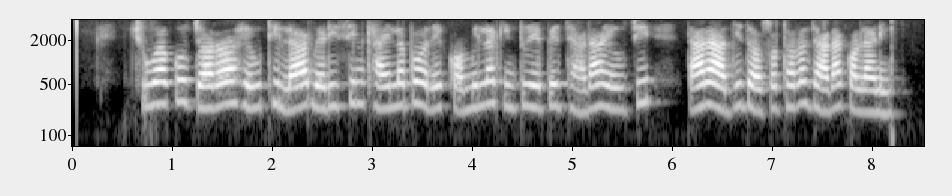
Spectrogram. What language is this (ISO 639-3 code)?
ori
